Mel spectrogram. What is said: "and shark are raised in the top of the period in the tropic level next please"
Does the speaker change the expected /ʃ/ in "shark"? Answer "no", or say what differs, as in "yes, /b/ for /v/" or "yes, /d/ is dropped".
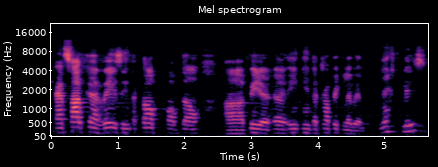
yes, /s/ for /ʃ/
